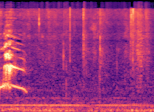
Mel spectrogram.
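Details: Domestic cat in a room letting out one short, loud meow that slides downward in pitch, then only a steady low electrical hum and faint background noise remain.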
